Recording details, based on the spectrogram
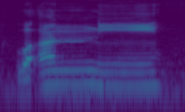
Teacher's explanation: یہاں پر دیکھیں غنہ واقع ہو رہا ہے کیونکہ نون پر تشدید واقع ہوئی ہے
